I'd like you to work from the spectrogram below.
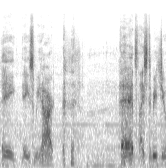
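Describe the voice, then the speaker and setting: A man puts on a raspy character voice, fairly low in pitch, at a moderate pace against clear background noise. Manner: flirty, greeting.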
